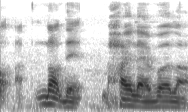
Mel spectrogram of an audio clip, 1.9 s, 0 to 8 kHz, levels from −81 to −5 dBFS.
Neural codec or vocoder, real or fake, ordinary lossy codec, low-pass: none; real; none; none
